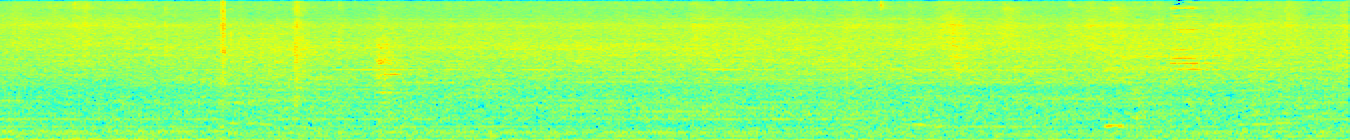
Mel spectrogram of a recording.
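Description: A steady low mechanical hum, like a running machine such as a fan, with a few faint clicks over it.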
